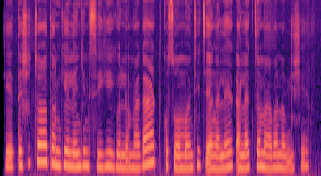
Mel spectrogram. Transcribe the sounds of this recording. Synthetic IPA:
keteʃit͡ʃɔtɔnkeleɲd͡ʒinsikikolḛmakat̪kosomɔɲt͡ʃit͡ʃḛŋalɛka̰lɛk̚t͡ʃamabanɔβḭʃḛt

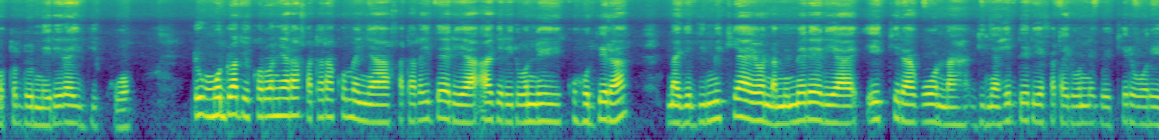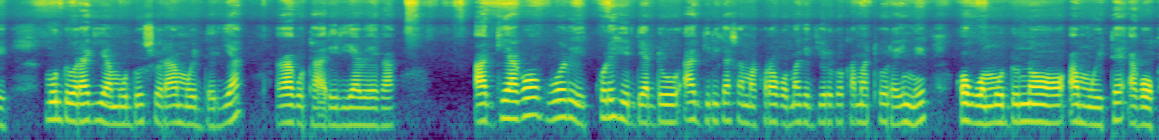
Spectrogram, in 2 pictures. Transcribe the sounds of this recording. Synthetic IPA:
otɔdoneɾeɾaiðikwɔ | ɾemoːdoaɣekɔɾwɔneaɾafataɾakomɛɲafataɾaiðɛɾeaʔa̰ɣeɾaiɾwɔnekoɦoðeɾa | naɣeðimikʰeajɔnamemɛɾɛɾeaekeɾaɣwɔnaɡiɲaɦedeɾeɛfataiɾwɔneɣwekeɾwɔɾemodoɾaɣiamoːdoːsiɔɾamwɛdɛɾiaː | ɣaɣota̰ɾeɾiawɛɣaː | ɡeaɣɔɣwɔɾekoɾeɦedeadoaɡiɾiɣasamakɔɾwaɣwɔmaɣeðioɾeɾwɔkamatʰoɾainekɔɣwɔmodonɔamwetɛʔaɣɔk

